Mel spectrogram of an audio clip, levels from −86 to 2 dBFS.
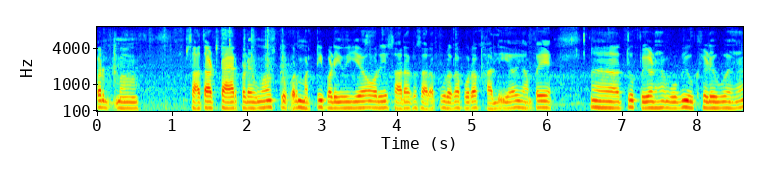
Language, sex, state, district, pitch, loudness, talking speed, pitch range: Hindi, female, Punjab, Fazilka, 165 Hz, -18 LUFS, 250 wpm, 160-175 Hz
